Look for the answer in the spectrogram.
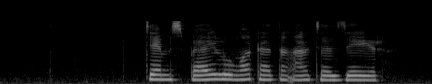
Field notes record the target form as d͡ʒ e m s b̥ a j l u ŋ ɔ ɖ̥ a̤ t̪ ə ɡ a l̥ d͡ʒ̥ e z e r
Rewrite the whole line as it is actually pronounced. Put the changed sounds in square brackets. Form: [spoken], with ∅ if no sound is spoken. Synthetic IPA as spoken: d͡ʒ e m s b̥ a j l u ŋ ɔ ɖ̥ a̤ t̪ ə [ŋ] a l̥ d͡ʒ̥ [a] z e r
